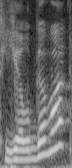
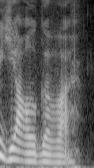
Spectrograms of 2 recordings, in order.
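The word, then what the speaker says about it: Елгава: Город Елгова в русской транскрипции пишется из буквы «Е», да, а чат GPT написал нам с буквы Ялгова. Да, мы понимаем, что ну вот на латышской манере или в латышской транскрипции, если говорить, то есть йод читается между е, е и я.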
